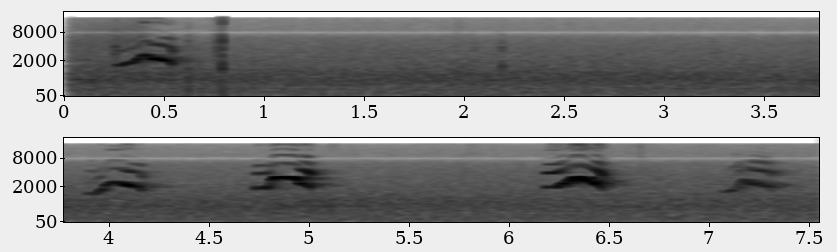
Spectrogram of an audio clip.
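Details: Little red flying-fox baby Reka, born in care after her mother was injured on barbed wire, with her mother in care awaiting summer release; five short, arched, high squeaks, spaced irregularly over several seconds, over a steady faint hiss.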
